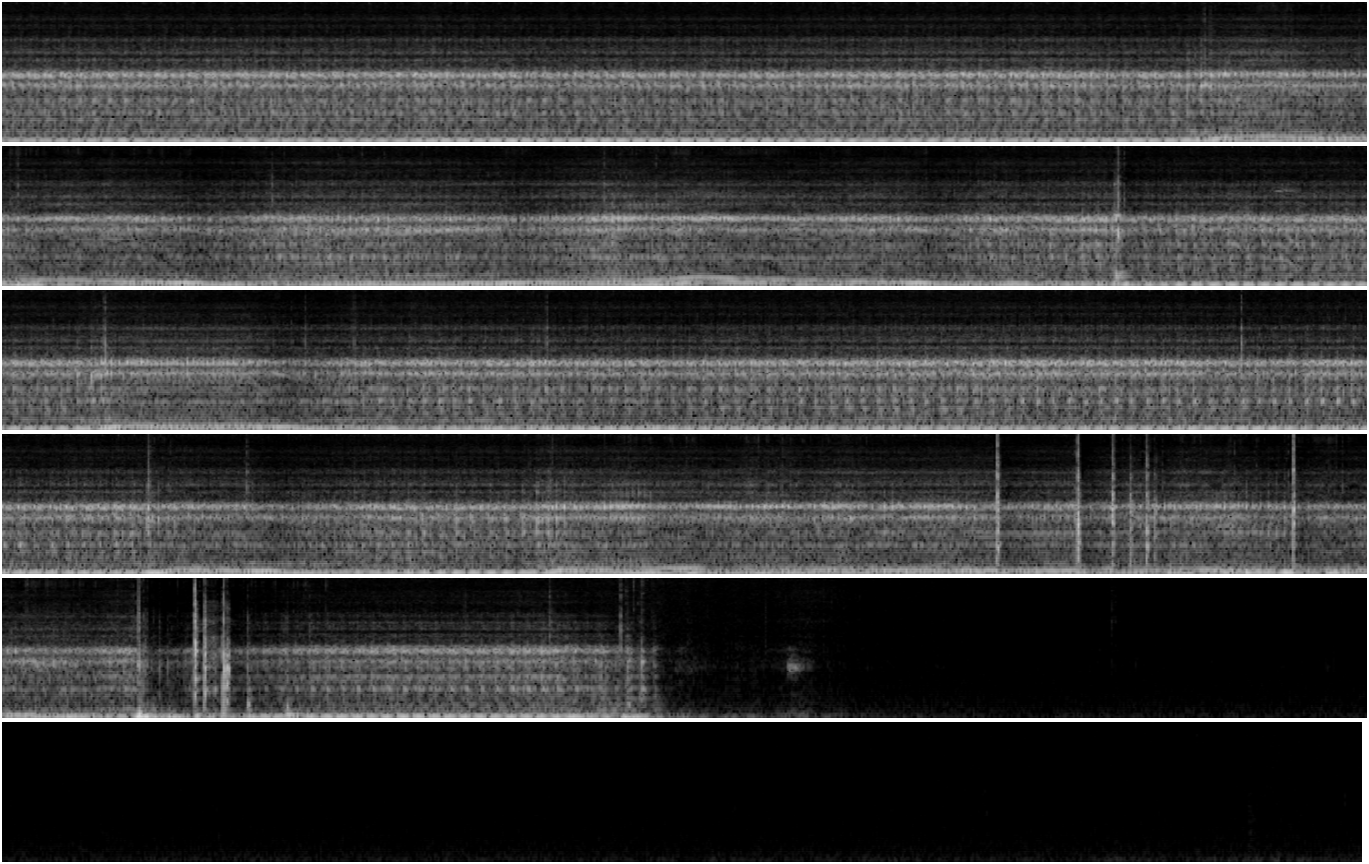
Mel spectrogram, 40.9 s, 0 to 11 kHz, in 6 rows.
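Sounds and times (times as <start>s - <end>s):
motorcycle engine revving: 0.0s - 31.4s.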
